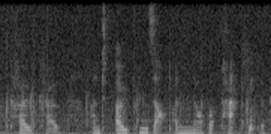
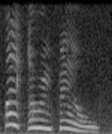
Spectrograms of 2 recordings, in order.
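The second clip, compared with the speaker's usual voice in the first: put-on loud, high little child's call; baby calling; 10 semitones higher, 11 dB louder than usual. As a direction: call out proudly. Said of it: "says the baby, perfectly".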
